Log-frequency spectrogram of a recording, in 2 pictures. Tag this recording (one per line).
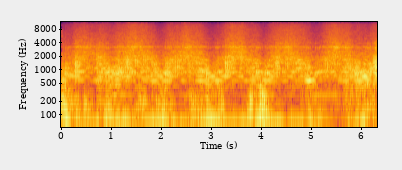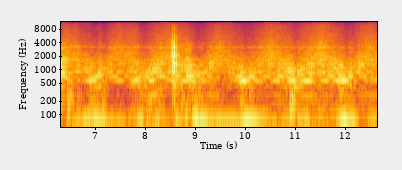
noise
ambient
field
sample
recording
